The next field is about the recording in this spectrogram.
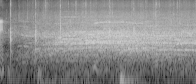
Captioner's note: audience cheering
